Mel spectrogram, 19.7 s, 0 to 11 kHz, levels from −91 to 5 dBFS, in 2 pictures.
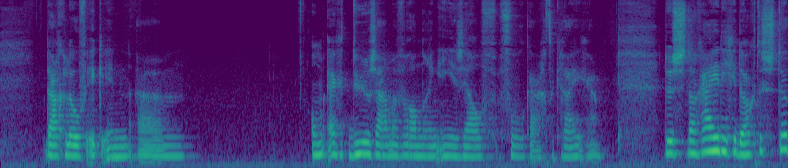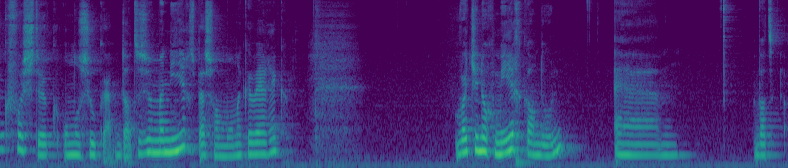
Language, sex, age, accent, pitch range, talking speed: Dutch, female, 40-59, Dutch, 175-205 Hz, 130 wpm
